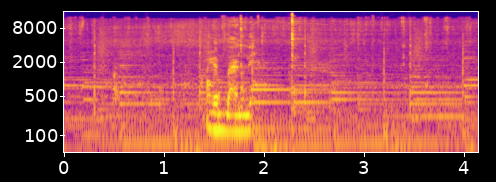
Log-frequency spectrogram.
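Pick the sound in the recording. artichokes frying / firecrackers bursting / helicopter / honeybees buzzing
artichokes frying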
